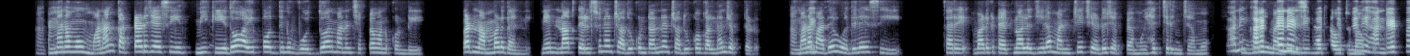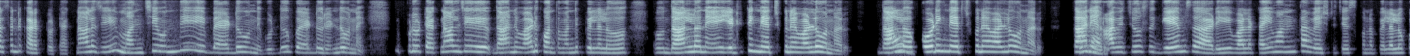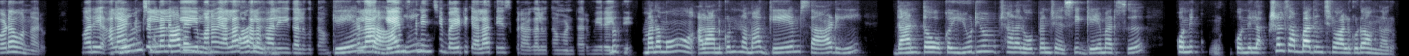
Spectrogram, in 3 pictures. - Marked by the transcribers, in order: other background noise; in English: "టెక్నాలజీలో"; in English: "డిస్ట్రాక్ట్"; in English: "హండ్రెడ్ పర్సెంట్"; in English: "టెక్నాలజీ"; in English: "టెక్నాలజీ"; in English: "ఎడిటింగ్"; in English: "కోడింగ్"; in English: "గేమ్స్"; in English: "వేస్ట్"; in English: "గేమ్స్"; in English: "గేమ్స్"; in English: "గేమ్స్"; in English: "గేమ్స్"; in English: "యూట్యూబ్ ఛానెల్ ఓపెన్"; in English: "గేమర్స్"
- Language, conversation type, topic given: Telugu, podcast, టెక్నాలజీ విషయంలో తల్లిదండ్రుల భయం, పిల్లలపై నమ్మకం మధ్య సమతుల్యం ఎలా సాధించాలి?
